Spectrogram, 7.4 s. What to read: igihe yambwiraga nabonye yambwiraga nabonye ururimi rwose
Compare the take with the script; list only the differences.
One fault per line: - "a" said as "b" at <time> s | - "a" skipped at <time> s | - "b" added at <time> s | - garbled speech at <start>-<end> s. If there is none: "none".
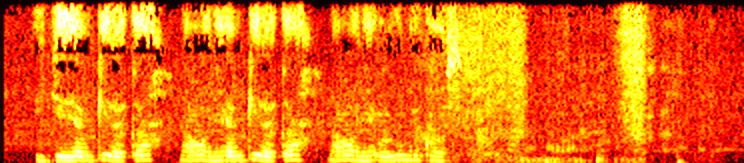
none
